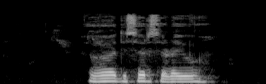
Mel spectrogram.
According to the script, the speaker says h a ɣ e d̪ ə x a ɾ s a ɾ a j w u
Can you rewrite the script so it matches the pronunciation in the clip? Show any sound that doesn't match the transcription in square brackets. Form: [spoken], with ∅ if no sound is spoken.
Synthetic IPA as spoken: h a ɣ [a] d̪ ə [s] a ɾ s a [ɽ] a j w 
